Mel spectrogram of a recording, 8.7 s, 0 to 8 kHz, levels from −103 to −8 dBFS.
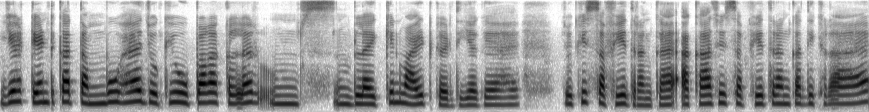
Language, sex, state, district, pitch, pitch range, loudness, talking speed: Hindi, female, Goa, North and South Goa, 230 Hz, 220-260 Hz, -17 LUFS, 215 wpm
